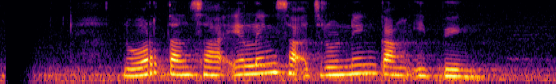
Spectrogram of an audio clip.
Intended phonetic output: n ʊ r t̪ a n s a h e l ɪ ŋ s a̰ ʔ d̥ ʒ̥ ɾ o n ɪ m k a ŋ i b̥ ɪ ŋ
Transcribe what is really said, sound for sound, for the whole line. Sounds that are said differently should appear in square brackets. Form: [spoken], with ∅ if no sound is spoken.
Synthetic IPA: n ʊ r t̪ a n s a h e l ɪ ŋ s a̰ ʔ d̥ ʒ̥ ɾ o n ɪ [ŋ] k a ŋ i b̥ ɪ ŋ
